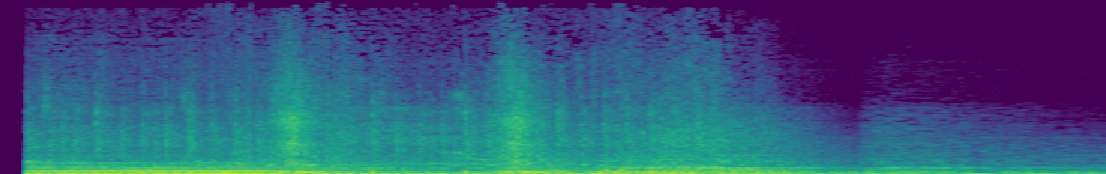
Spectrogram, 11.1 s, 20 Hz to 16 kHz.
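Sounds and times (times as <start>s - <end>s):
music: 0.3s - 11.0s
sports car engine: 0.3s - 11.0s
car drive-by whooshes: 1.9s - 8.5s.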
